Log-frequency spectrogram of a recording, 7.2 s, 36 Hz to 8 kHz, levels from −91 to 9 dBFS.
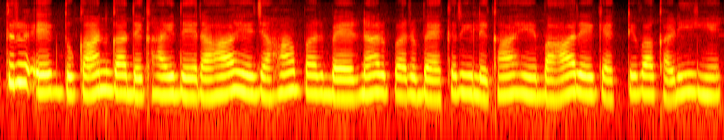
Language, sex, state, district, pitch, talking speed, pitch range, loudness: Hindi, female, Madhya Pradesh, Bhopal, 210 Hz, 155 wpm, 200-225 Hz, -14 LUFS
